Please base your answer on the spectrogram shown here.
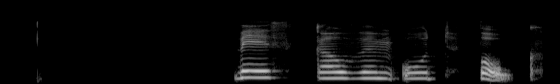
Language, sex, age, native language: Icelandic, female, 7, Icelandic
